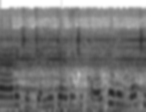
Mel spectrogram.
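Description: A young woman speaking: dialogue in Hmong.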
